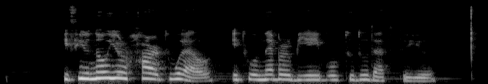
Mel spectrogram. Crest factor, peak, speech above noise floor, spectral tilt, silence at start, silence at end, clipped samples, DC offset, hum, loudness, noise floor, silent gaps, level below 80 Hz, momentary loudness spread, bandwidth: 14 dB; -8 dBFS; 56 dB; -6.5 dB/octave; 0.65 s; 0.55 s; under 0.1%; under 0.1%; none; -23 LUFS; -78 dBFS; none; -68 dBFS; 15 LU; 16 kHz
